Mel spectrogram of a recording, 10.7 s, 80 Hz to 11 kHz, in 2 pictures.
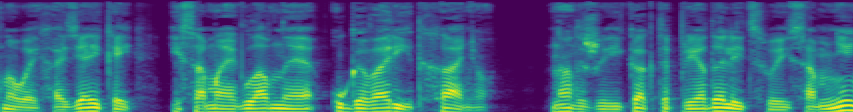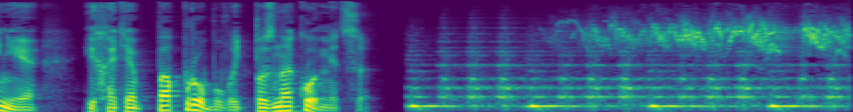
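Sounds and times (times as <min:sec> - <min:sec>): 
speech: 0:00.0 - 0:08.1
flock of sparrows chirping noisily in a tree: 0:08.7 - 0:10.6.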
